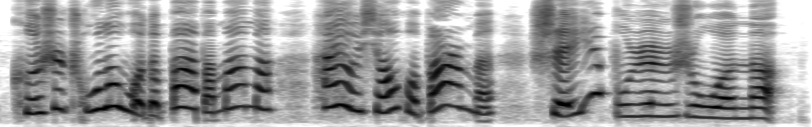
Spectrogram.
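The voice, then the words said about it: Soft, quiet, sad voice. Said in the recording (Chinese): “难过了， 小声说”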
